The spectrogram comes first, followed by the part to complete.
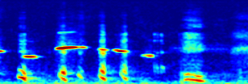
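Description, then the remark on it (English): A bright, thin whistled melody of several short notes weaves in and out, clear, while a voice sings or talks along underneath, in the intro song of a sitcom pilot. “That whistling.”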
